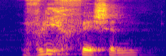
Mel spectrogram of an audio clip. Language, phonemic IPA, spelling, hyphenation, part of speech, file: Dutch, /ˈvlixˌfɪ.sə(n)/, vliegvissen, vlieg‧vis‧sen, verb, Nl-vliegvissen.ogg
- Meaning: to fly-fish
